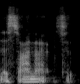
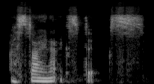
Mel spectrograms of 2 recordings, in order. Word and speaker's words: Astyanax: of Andromache, Odysseus, and Astyanax. I can never say that name. Astyanax. Astyanax. Yeah, there we go. Astyanax. I add an extra syllable, which is not supposed to do that.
